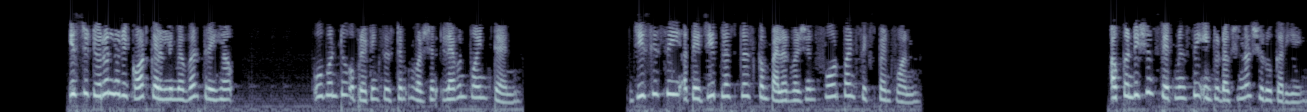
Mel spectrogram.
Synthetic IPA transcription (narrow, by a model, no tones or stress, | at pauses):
ɪsʈiʈjuːɾəlnũɾɪkɔːɾɖ̚kɐɾəllimɛ̃ʋəɾt̪ɾeɦã | oːbəɳʈuoːpɾeːʈɪ̃ŋɡsɪsʈə̃mʋəɾʃənɪlɛːʋənpɔːɪɳʈːɛn | d͡ʒiːsiːsiɐt̪ed͡ʒiːplɐsplɐskɐ̃mpɛːləɾʋəɾʃənfʰoːɾpɔ̃ːɪ̃ɳʈsɪkspɔ̃ːɪɳʈʋɐn | ɐb̚kə̃ɳɖɪʃənsʈeːʈmẽɳʈsd̪iʔɪ̃ɳʈɾoːɖəkʃənːaʃʊɾukɐɾieː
